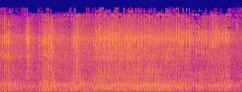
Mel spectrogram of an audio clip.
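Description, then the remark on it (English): A toy motorcycle's engine sound effect revs steadily for about five seconds, a buzzy, loud mechanical drone with slight surges in pitch, no voices present. “That's the sound that I use to start the podcast with. We got it off that one? Thing. Yeah, that motorcycle.”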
